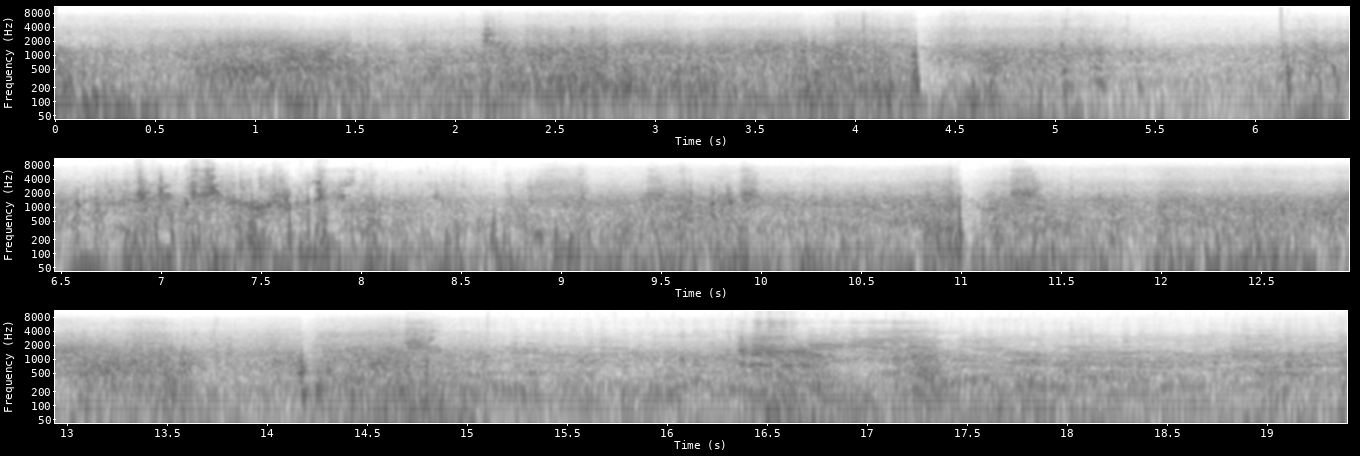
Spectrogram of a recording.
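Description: Hands paddle and slap through the water.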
